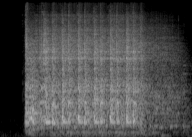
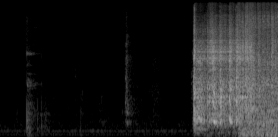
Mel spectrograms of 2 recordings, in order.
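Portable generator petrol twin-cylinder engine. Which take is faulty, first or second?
second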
